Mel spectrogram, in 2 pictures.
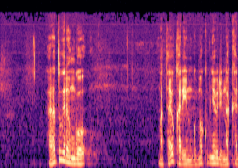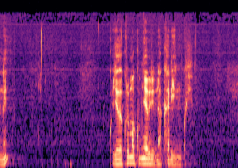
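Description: A man speaks slowly and softly into a microphone, with long pauses.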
